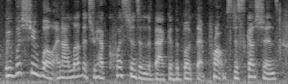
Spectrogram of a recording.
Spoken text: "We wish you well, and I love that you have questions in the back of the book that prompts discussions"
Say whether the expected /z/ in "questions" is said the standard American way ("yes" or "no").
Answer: yes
